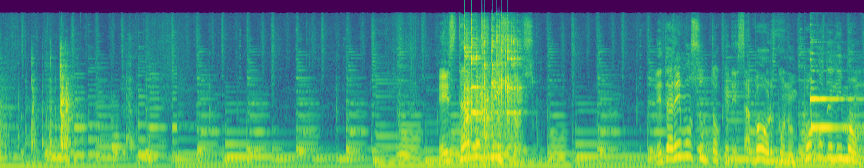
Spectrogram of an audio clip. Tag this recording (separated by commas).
chopping food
